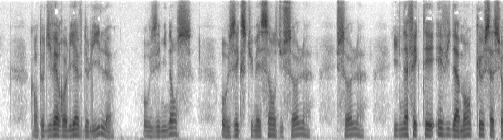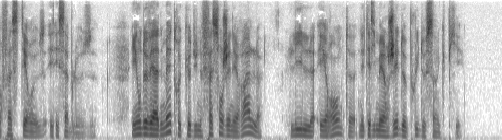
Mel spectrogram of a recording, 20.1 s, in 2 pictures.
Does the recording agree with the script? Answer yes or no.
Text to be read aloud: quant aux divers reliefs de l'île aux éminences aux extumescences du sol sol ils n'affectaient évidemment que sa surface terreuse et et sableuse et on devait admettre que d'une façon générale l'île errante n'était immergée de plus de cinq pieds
yes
